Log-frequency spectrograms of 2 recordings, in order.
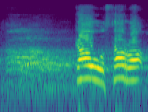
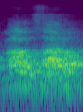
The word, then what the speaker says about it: কাউসার: জবর র সার সার কাউসার কাউসার আর যদি র এর উপরে থেমে থেমে যান থামলেই সাকিন হবে কাউসার কাউসার টান হবে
